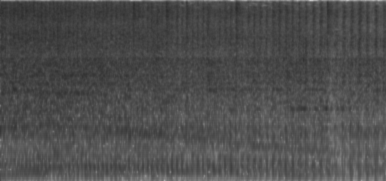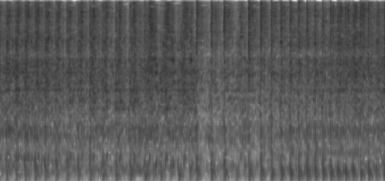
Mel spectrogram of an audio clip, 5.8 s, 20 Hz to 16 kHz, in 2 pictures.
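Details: Briggs 10hp single-cylinder, governor linkage reconnected and working: with choke off it runs fast and uneven, staying high instead of settling to idle; carburetor suspected worn or badly out of adjustment, not governor.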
